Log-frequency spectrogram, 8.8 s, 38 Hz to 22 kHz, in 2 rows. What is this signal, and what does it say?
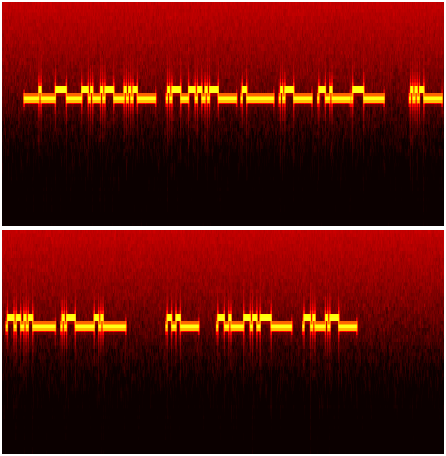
TTY/TDD text telephone tones (45.45 baud Baudot), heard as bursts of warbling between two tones, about 400 Hz shift, 1600 Hz centre. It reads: THESE EVENTS BEGIN THE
